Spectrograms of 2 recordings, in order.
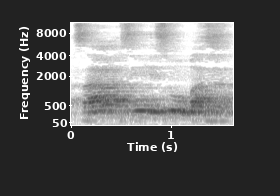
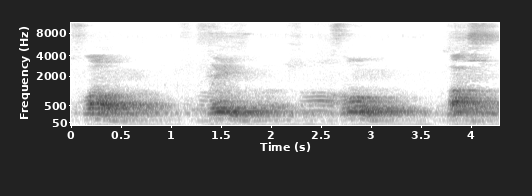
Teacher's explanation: Namanya huruf isti'la namanya. Pangkal lidah naik ke langit-langit. Jadi kalau sa itu lidah kita biasa saja, tidak usah diapa-apakan.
